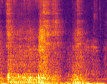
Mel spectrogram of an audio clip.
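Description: Soft handling noises as things on a tabletop are moved and adjusted: a few quiet rustles and scrapes.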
